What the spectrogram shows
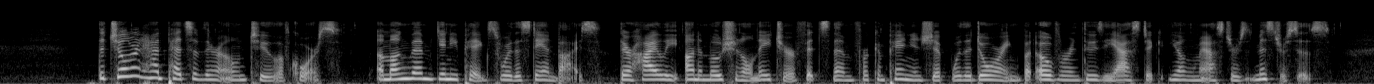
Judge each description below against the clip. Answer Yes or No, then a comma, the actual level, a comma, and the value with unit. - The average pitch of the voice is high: Yes, high, 215 Hz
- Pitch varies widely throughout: No, average, 2.9 semitones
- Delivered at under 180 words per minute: Yes, average, 155 wpm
